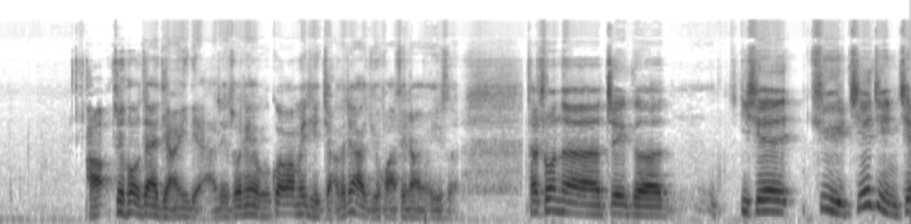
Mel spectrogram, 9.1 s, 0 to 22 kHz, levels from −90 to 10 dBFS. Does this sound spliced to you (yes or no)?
yes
